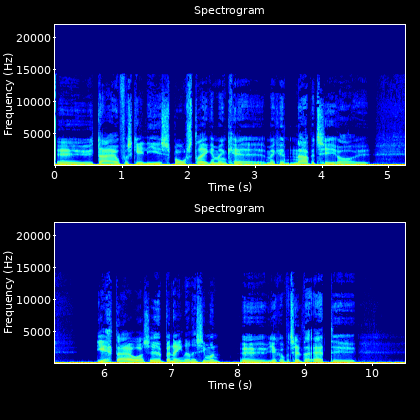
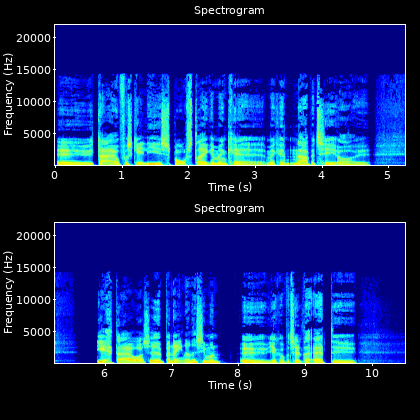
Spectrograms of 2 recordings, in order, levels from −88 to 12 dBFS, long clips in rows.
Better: second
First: low rumble; noticeable; throughout; 10 dB below the speech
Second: none

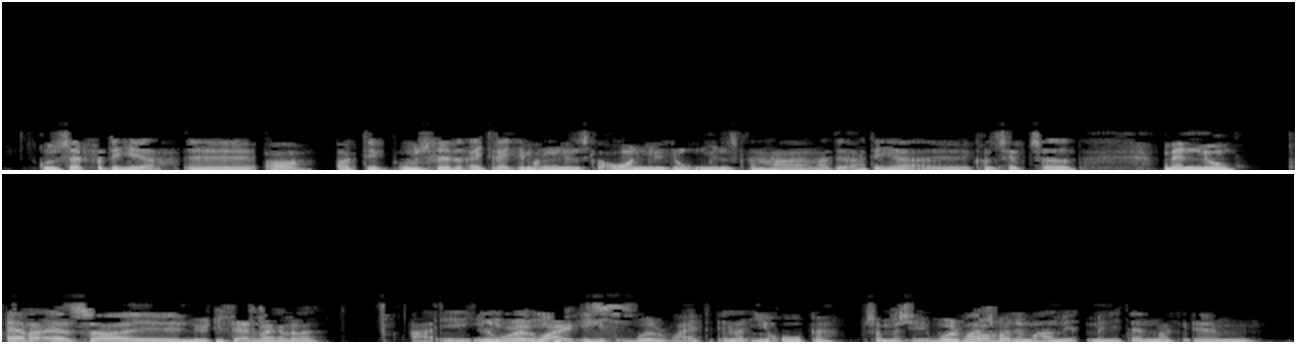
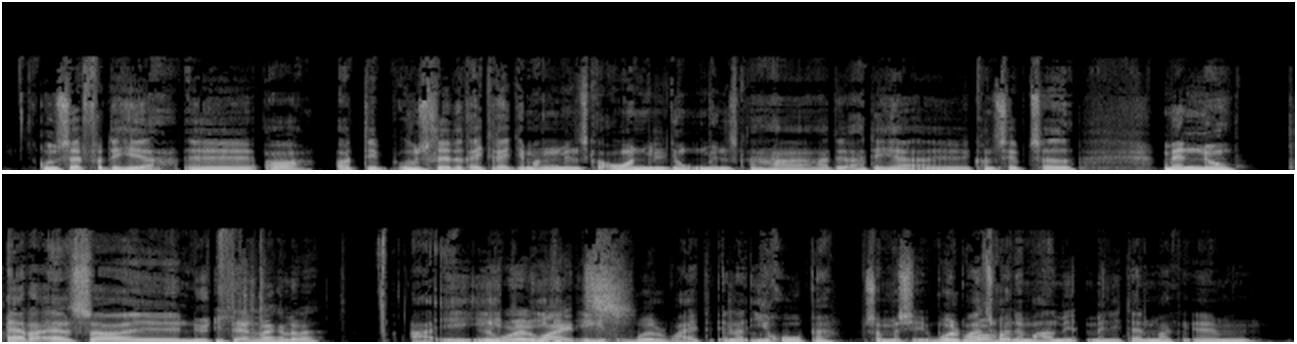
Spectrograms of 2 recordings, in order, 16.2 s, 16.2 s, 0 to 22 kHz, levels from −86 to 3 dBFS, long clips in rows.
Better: second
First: garbled, watery; badly; nothing above 4.5 kHz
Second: none

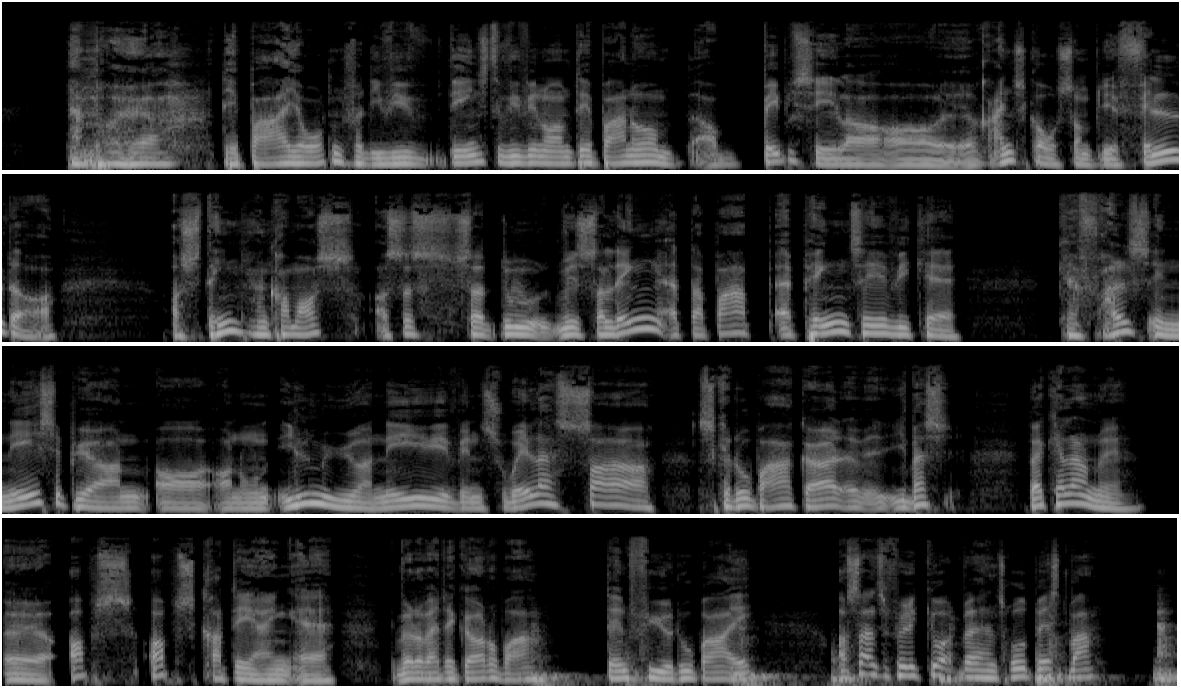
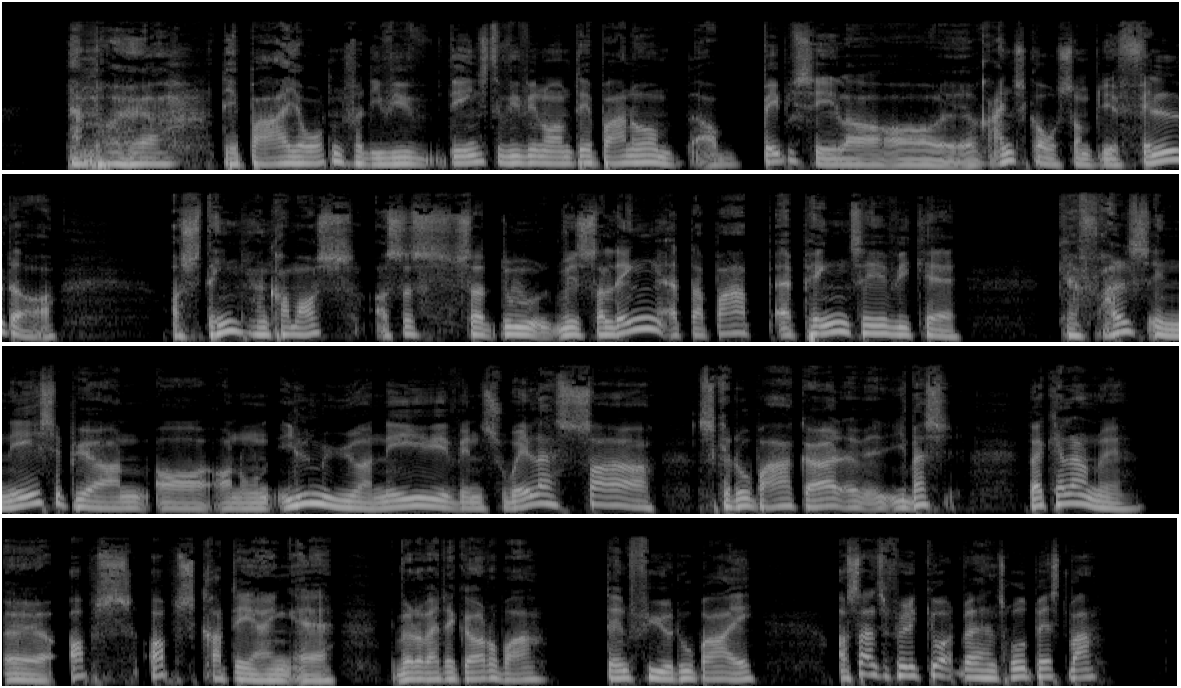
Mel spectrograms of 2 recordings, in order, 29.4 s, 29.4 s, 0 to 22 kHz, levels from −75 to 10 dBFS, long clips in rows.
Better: second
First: footsteps; noticeable; from 25 s on; peak 5 dB below the speech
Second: none

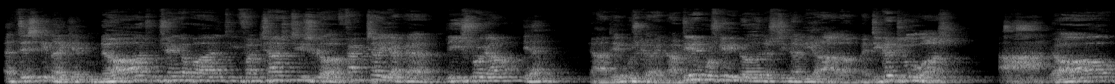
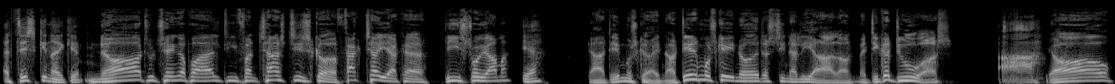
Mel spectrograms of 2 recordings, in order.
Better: second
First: off-mic speech; far // room echo; noticeable; dies away in 0.6 s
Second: none

